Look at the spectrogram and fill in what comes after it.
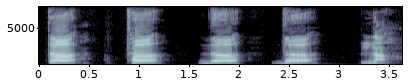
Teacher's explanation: तो जब उच्चारण हम करते हैं मित्रों त, थ, द, ध, न का, तो हम देख सकते हैं कि अपन की जो जीवा है वो कहाँ टकरा रही है? दांतों के टकरा रही है। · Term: दंत्य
